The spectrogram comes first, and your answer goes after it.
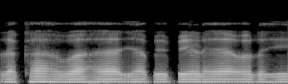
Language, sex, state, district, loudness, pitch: Hindi, male, Chhattisgarh, Kabirdham, -18 LUFS, 120 Hz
